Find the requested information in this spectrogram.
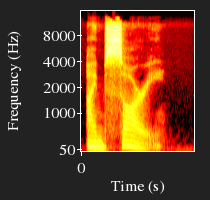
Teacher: sorry has a clear O sound like in hot, and a light R sound.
